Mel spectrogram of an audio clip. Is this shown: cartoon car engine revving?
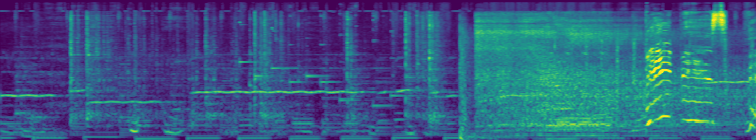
yes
